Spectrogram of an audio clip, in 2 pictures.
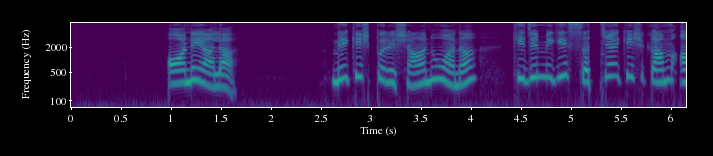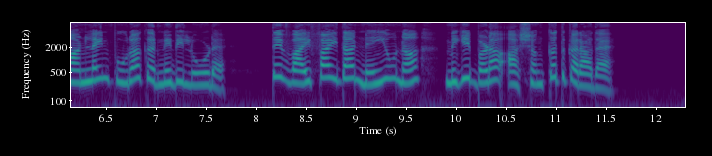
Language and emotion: Dogri, fearful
